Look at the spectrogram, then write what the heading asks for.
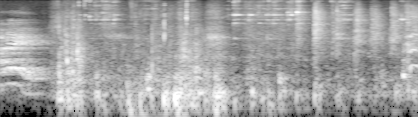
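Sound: dog sniffing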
